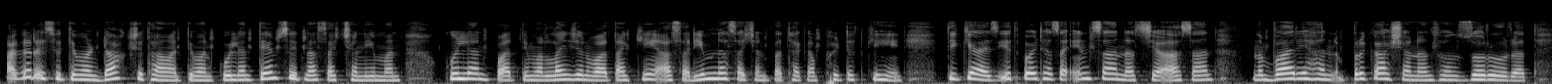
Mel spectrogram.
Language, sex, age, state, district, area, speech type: Kashmiri, female, 45-60, Jammu and Kashmir, Baramulla, rural, spontaneous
